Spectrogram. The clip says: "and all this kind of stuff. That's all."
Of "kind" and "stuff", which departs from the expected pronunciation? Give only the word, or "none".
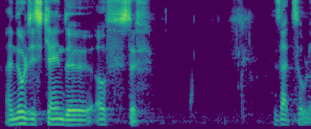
none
